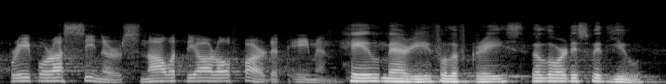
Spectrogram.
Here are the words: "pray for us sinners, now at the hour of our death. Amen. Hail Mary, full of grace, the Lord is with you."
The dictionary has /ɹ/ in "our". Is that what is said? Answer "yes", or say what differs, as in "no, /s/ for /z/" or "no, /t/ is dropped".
yes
